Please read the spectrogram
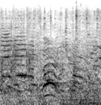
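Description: Indistinct voices of onlookers shouting and calling out, loudest about a second in, over steady outdoor background noise.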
